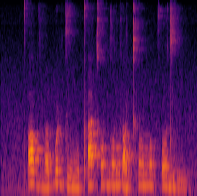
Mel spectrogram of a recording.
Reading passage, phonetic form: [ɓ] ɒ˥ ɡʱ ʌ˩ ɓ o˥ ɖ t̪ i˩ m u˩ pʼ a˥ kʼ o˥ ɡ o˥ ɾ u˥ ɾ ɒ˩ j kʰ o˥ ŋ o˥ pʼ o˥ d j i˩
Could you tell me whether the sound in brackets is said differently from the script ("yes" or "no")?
yes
